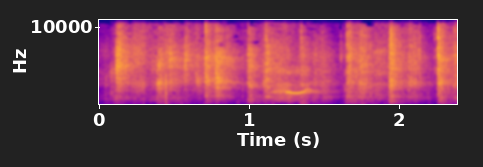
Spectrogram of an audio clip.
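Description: A dog whimpering indoors, a series of short, high, nasal whines and yips repeated in uneven bursts, close and fairly clear with little else around.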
